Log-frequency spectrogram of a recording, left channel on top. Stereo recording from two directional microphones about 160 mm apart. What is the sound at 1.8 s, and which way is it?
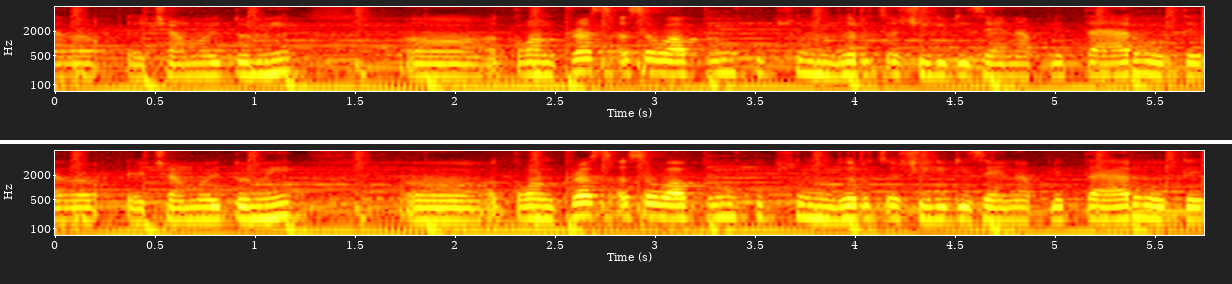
Speech, 15° right (ahead or behind).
